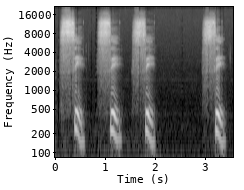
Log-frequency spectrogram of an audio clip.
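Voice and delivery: C said as a short "sé"; punchy repeated C with the é of café; French syllable drill. Shown as a demonstration. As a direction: model C as French "sé". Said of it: "We wanna do C".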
